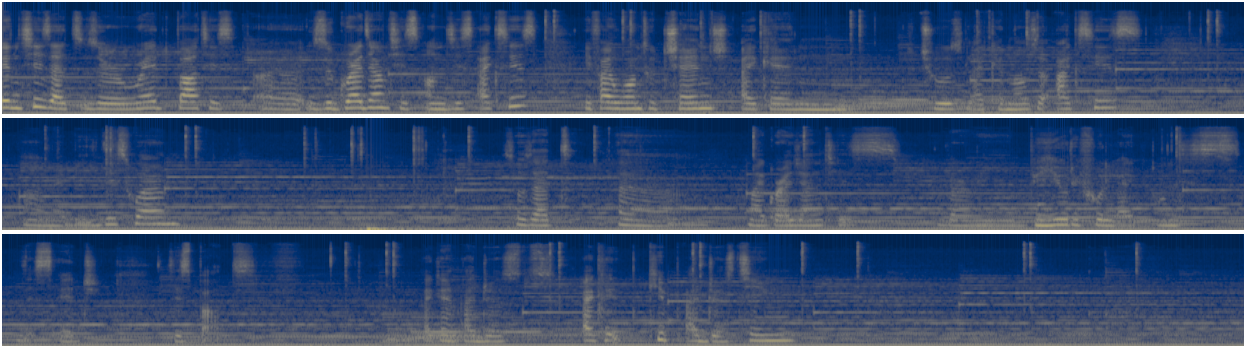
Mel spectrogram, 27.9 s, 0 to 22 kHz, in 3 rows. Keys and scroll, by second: 5.3 0, 7.3 1, 7.7 Return, 9.7 1, 11.4-12.1 typing.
